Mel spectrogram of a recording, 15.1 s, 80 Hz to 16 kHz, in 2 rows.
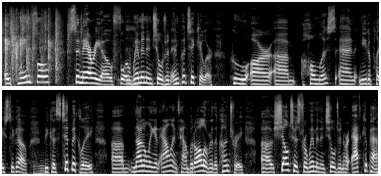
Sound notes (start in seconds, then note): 1.9 applause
